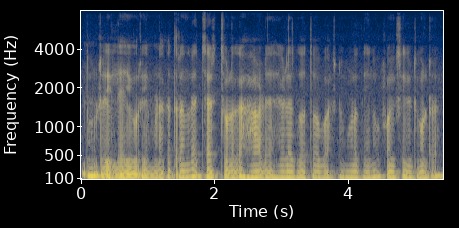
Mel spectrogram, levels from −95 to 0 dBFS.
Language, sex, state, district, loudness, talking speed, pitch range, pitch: Kannada, male, Karnataka, Belgaum, -19 LUFS, 155 wpm, 105-115 Hz, 110 Hz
